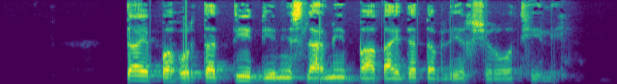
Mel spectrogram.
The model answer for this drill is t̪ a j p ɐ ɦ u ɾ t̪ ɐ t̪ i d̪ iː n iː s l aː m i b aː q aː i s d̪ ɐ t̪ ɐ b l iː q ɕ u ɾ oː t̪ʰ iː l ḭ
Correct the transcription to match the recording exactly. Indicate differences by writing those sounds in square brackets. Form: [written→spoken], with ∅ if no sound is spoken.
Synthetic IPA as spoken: t̪ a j p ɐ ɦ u ɾ t̪ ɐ t̪ i d̪ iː n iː s l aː m i b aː q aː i [s→∅] d̪ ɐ t̪ ɐ b l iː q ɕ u ɾ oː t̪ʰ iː l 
